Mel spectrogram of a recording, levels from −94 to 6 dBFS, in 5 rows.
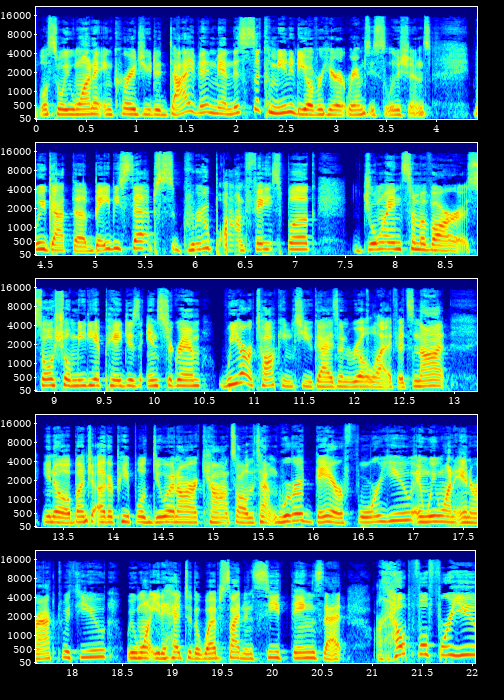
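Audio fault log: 5.45–7.90 s, repeated packet loss (robotic sound): the speech turns choppy, with 15 small holes in quick succession up to "some of our social", the longest 40 ms. Each hole was patched by continuing the previous sound, so about 300 ms is filled in and about 12% of the span is made-up audio. Some 160 ms of real speech is gone, and the next gap arrives before the last has settled.
9.56–10.77 s, jitter buffer speed-up: between "of our social media" and "are talking to you" the speech runs at 103% speed with its pitch unchanged, a pace just short of sounding hurried. This points to a receive buffer that had built up more audio than its target, likely after delayed packets arrived in a bunch. To bring the delay back down, the receiver clipped out short pitch-period slices in a row, about 50 ms in total.
15.03–16.59 s, scattered short gaps: after "other people doing our" and before "you and we want" there are about three brief gaps, with clear speech between them. 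Each marks a packet that was lost or late. The hole was bridged by carrying the last sound forward, around 70 ms of fill in all, the longest about 40 ms, covering roughly 5% of the stretch. No speech is dropped here. Instead the fill adds 45 ms, so the passage is slightly stretched rather than shortened.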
